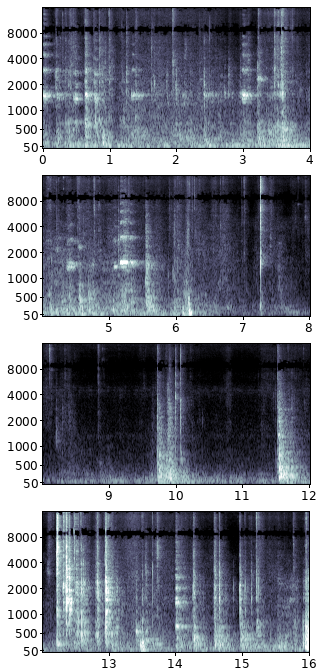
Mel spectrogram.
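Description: Small clicks, taps and scrapes of gloved hands and a screwdriver working wires into the screw terminals of a boiler zone switching relay. The sounds come in scattered bursts, with a quiet stretch in the middle.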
